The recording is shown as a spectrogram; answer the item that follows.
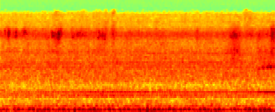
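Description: Steady low hum with a faint, even hiss from the stovetop, where a lit gas burner is heating a pan of sliced onions in olive oil.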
